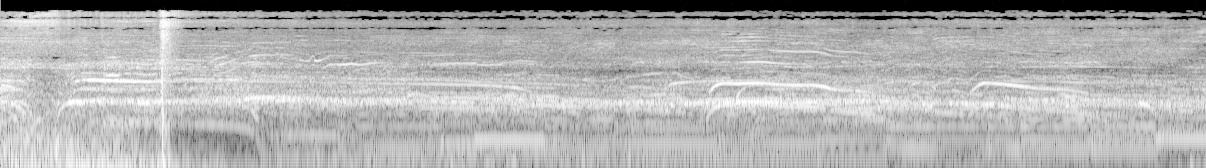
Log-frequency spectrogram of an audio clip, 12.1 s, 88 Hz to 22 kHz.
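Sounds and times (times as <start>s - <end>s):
crowd cheering and whooping: 0.0s - 12.0s.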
